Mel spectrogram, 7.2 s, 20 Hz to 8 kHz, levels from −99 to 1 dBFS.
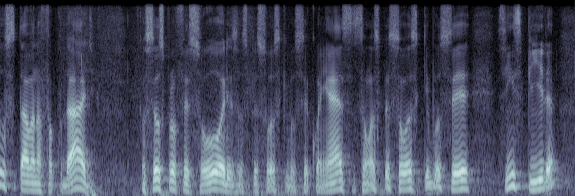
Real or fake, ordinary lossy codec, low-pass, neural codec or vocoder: real; none; 7.2 kHz; none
